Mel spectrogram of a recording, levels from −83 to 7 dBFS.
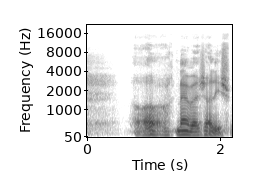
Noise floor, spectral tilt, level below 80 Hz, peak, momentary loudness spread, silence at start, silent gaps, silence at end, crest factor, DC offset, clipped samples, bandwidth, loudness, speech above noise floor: -53 dBFS; -6 dB/octave; -80 dBFS; -8 dBFS; 16 LU; 0 s; none; 0 s; 18 dB; under 0.1%; under 0.1%; 15.5 kHz; -24 LUFS; 30 dB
